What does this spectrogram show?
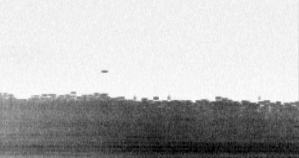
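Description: Pesa Elf electric multiple unit approaching and passing at speed: a rushing noise with a low rumble that grows louder over the first two seconds and stays loud as the train goes by.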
